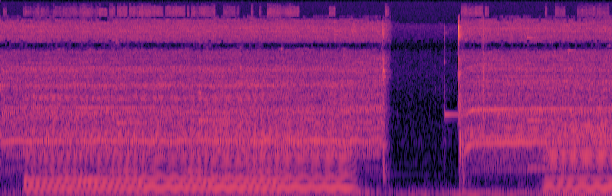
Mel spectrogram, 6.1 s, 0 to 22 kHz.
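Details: Lourdes massage cushion L (AX-HL168) after greasing the rail: steady low tonal buzz that cuts out then returns on restart; grease didn't help, worn up-down rollers leave a gap and lift under body weight, resonating in gear/motor area.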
